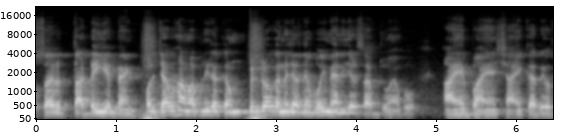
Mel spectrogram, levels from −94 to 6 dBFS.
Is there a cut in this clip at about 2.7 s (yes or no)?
yes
